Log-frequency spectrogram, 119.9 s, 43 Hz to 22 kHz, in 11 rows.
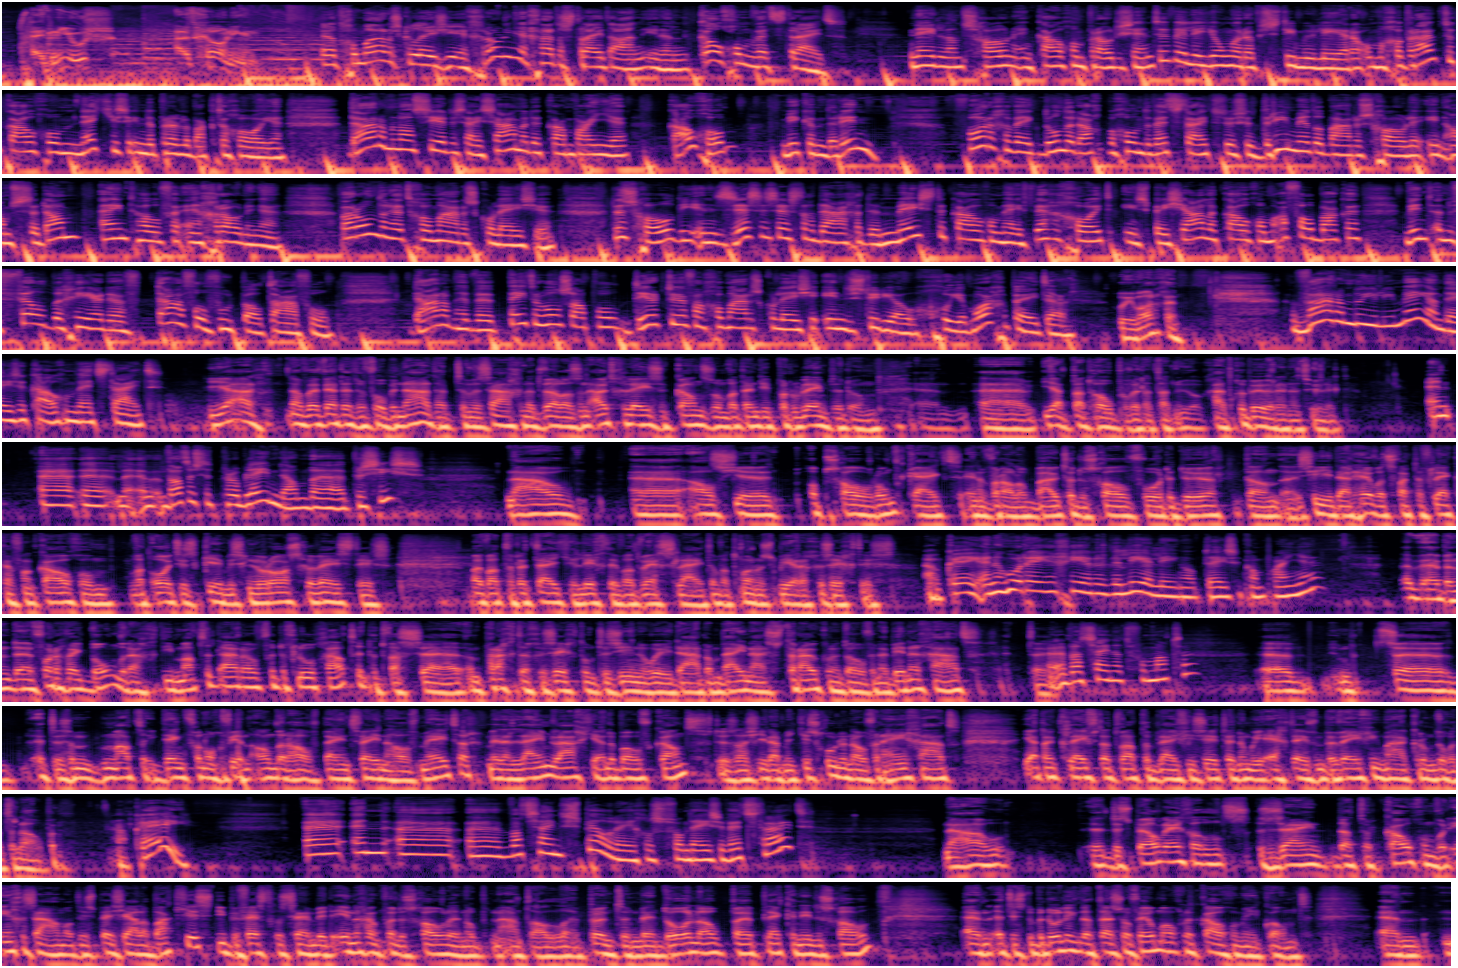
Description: Interview-Gomarus-College-doet-mee-aan-kauwgomwedstrijd.mp3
